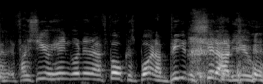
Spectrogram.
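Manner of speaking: high, loud, fast comic threat; blustering pretend rage; mock threatening yell. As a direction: shout a warning, hammed-up. Bigfoot threatens the photographer, acted.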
